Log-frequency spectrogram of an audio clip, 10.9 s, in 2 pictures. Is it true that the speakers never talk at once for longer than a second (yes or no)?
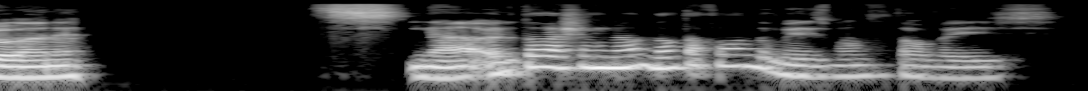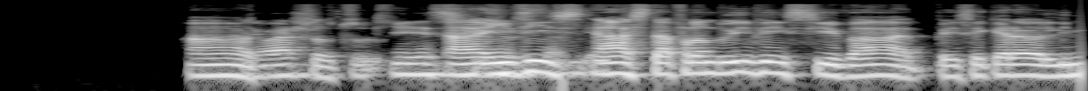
no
